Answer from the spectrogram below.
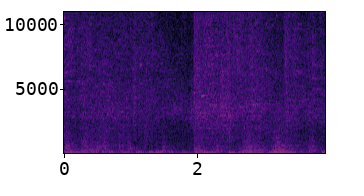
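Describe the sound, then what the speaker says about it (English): Windows shatter in the video game Killer is Dead, a loud, dense crash of breaking glass that fills the whole stretch, with a fresh burst of smashing midway. "The sound keeps happening before the windows break."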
